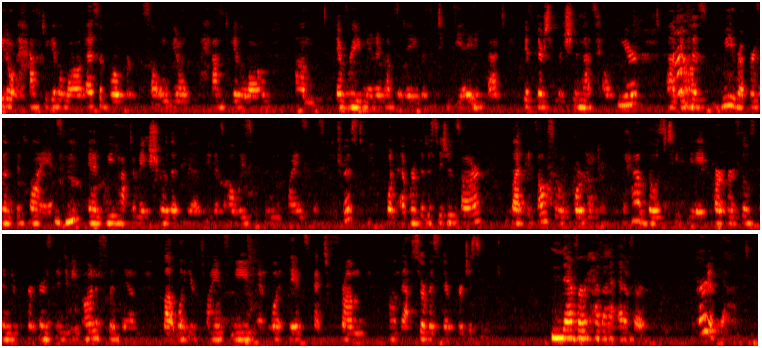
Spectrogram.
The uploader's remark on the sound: Live at the SIIA 2022 Engage Conference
